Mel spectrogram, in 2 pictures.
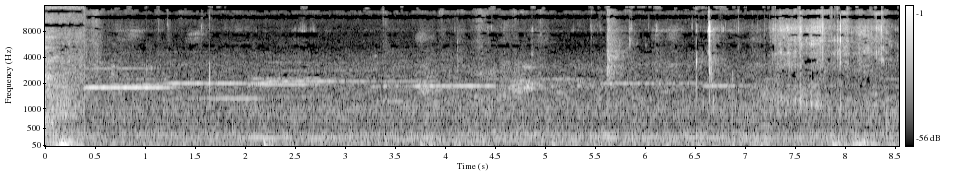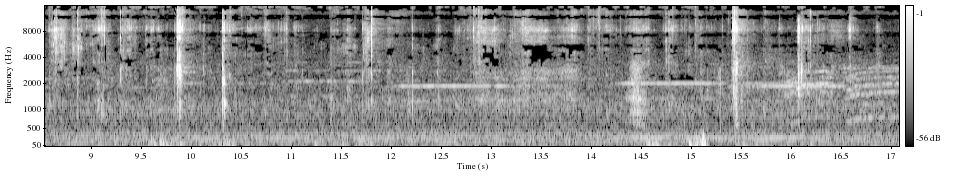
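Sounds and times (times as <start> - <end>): person chewing crunchy food: 6.4 - 17.0.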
